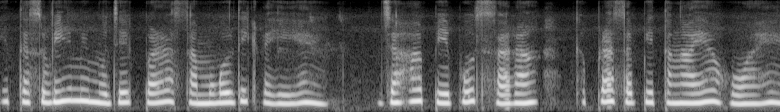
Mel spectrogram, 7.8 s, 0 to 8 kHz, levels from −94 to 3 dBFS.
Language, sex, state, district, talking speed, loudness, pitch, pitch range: Hindi, female, Arunachal Pradesh, Papum Pare, 155 wpm, -13 LUFS, 265 Hz, 250-285 Hz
